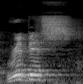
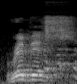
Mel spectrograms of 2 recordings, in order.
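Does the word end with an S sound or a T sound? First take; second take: S sound; S sound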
